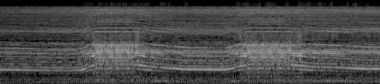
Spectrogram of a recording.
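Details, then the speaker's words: LGB small locomotive motor and reassembled gearbox at about 15 volts, loaded by fingers from half an amp up to 2 amps: smooth whine dropping in pitch under load and recovering cleanly; motor warms slightly but runs smoothly, normal. "It runs nice and smooth, and I'm putting quite a lot of pressure on now, and I can get it up to 2 amps, but I'm just putting my fingers on there and it goes to 2 amps."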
